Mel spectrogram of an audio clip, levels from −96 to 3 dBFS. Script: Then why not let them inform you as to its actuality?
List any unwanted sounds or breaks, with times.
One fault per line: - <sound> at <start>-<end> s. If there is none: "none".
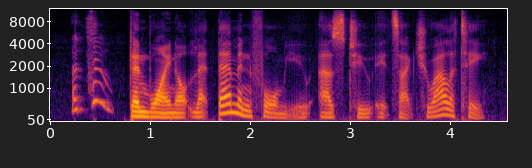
- sneeze at 0.2-0.6 s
